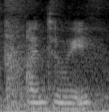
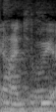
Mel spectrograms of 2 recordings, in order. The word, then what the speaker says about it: Anjali: It's, well, the actual way to pronounce it. So it'll be like Anjali. Anjali, thank you. That's how you say it, yeah. Anjali. But other people call me Anjali.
